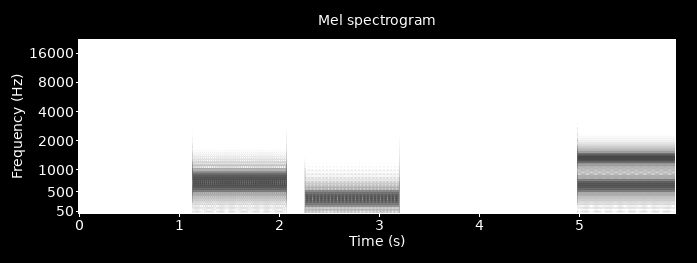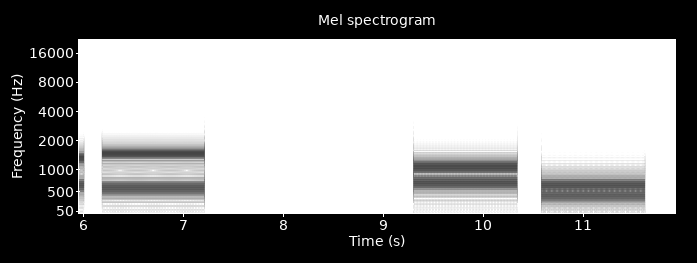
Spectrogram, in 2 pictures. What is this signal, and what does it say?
Aircraft SELCAL, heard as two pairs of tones. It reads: HK-AC HR-GS JP-DH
